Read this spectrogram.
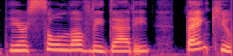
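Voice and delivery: put-on high, sweet child's voice; high-pitched touched child; grateful little princess. A narrator's reading. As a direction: thank Daddy like a little girl. Princess thanks her father.

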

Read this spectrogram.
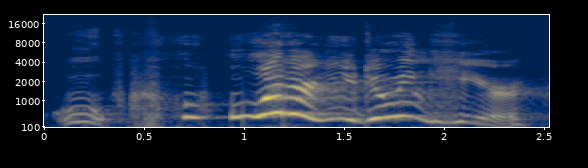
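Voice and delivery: high, small and trembling, slow; a frightened little bird on the verge of tears; tearful little voice. Acted. Malu surprised by Okazu while crying, high and tearful. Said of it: "she says, sobbing".

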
